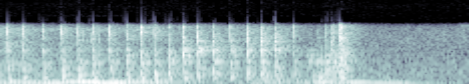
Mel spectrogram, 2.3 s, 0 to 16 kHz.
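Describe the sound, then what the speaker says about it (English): A hand-cranked pasta machine rolls polymer clay flat at setting number 1, with a rapid, even series of close mechanical clicks that ends in a louder clack and then a low hum. "now it's going to go through my pasta machine at a number 1 a couple of times"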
